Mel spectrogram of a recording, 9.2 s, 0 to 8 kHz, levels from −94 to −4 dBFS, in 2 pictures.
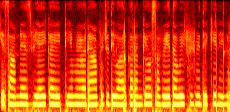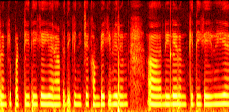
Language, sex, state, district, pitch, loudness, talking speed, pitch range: Hindi, female, Chhattisgarh, Sukma, 220 Hz, -19 LUFS, 280 wpm, 215-225 Hz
